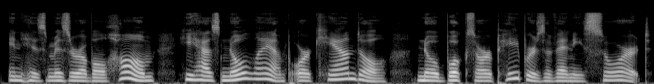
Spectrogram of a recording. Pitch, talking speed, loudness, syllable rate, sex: 185 Hz, 155 wpm, -18 LUFS, 3.9 syllables/s, female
